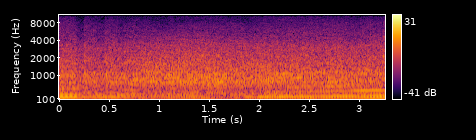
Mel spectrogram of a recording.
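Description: Race car engines in F1 2016 at the Hungary circuit: a loud, steady high engine drone with rising harmonic tones as a rival car draws alongside and pulls past, close and continuous throughout.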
